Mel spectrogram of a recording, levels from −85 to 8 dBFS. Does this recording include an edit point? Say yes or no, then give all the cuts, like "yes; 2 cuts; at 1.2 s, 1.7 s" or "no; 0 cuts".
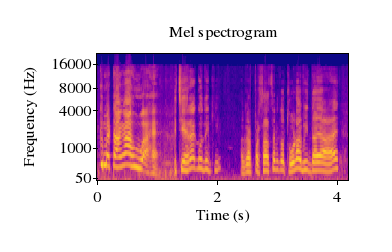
yes; 1 cut; at 1.3 s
